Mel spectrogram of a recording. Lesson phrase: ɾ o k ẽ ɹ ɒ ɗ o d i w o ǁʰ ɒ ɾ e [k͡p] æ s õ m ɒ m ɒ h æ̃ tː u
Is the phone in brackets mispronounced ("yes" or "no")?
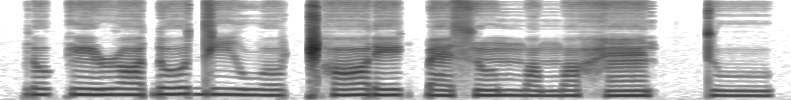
no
